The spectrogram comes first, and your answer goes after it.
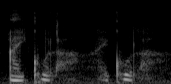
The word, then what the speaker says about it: ajkula: Is that J pronounced like a Y? Or is it like a J? Because it's in the middle of a word, which makes me think it might be different. Ajkula. Aikula. Does it get its own syllable? Is it Aikula or Ayakula? Aikula, or Ayakula. The former Aikula.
